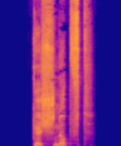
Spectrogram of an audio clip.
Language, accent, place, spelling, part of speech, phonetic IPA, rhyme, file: German, Germany, Berlin, geschnupft, verb, [ɡəˈʃnʊp͡ft], -ʊp͡ft, De-geschnupft.ogg
- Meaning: past participle of schnupfen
